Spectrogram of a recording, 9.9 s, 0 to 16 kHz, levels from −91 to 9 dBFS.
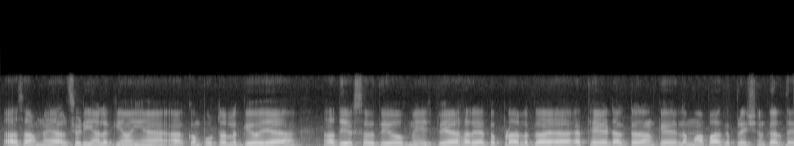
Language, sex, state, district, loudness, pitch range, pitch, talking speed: Punjabi, male, Punjab, Kapurthala, -17 LUFS, 105-110 Hz, 110 Hz, 170 wpm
